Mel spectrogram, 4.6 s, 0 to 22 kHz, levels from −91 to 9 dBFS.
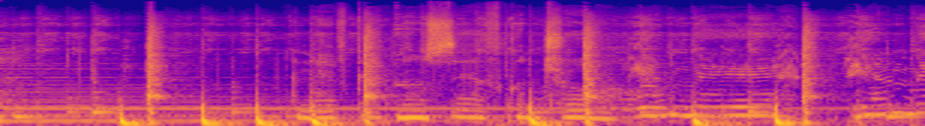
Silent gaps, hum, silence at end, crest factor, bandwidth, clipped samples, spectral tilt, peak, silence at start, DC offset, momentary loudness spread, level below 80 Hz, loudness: none; none; 0 s; 14 dB; over 20 kHz; under 0.1%; -4.5 dB/octave; 0 dBFS; 0 s; under 0.1%; 6 LU; -18 dBFS; -14 LUFS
